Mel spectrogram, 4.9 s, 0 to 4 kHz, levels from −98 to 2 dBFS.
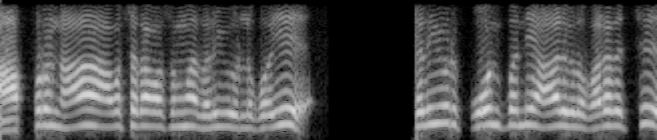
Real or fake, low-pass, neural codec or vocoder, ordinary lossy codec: fake; 3.6 kHz; codec, 16 kHz in and 24 kHz out, 1 kbps, XY-Tokenizer; none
